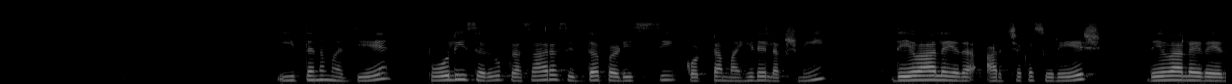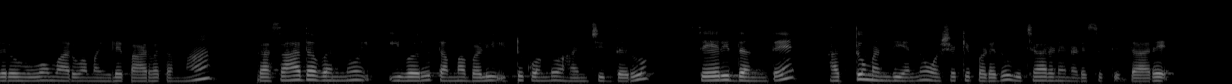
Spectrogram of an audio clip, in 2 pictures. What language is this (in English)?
Kannada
